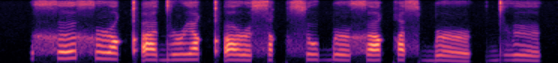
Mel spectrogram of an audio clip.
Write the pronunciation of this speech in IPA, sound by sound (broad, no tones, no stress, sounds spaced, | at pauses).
x ə x ə˞ qʼ ɛ d ɹ ɪ qʼ ə˞ s ɪ q s u ɓ ə˞ x ɐ q ə s ɓ ə˞ | dʱ ʏ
